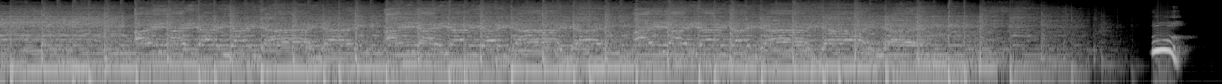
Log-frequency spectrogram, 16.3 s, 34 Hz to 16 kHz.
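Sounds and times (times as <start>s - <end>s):
music: 0.0s - 15.2s
person yawning: 15.4s - 15.9s.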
